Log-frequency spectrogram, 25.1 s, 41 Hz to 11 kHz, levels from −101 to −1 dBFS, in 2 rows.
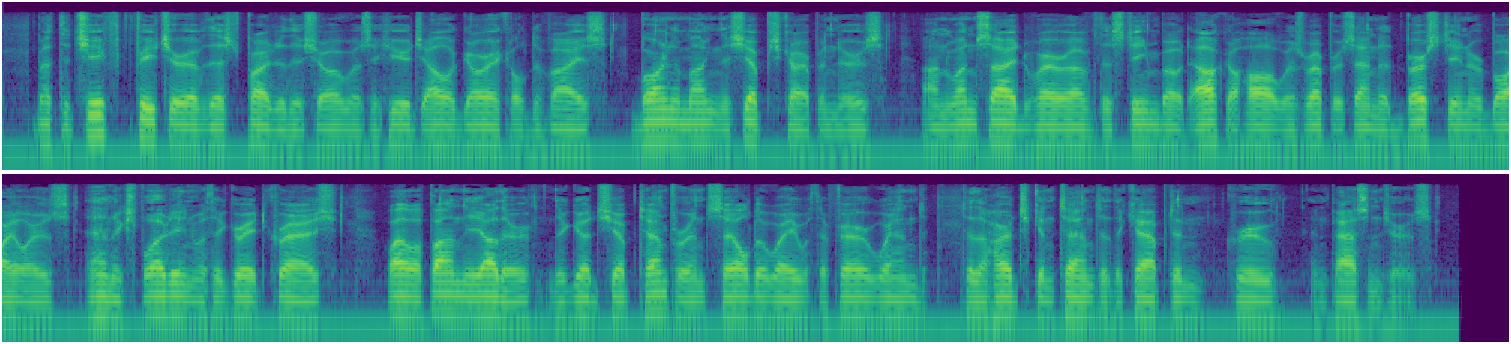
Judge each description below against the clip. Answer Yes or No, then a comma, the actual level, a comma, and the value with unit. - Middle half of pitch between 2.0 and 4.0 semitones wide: Yes, average, 2.8 semitones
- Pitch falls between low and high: No, very low, 85 Hz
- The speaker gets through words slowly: No, average, 150 wpm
